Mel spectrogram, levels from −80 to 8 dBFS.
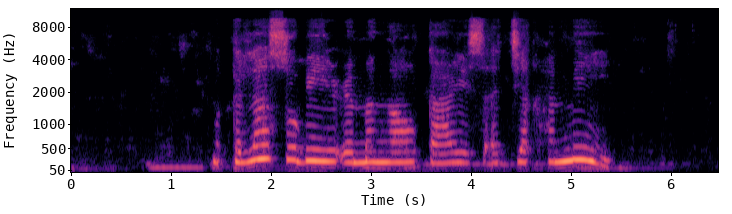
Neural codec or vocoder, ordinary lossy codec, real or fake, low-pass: none; Opus, 16 kbps; real; 9.9 kHz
